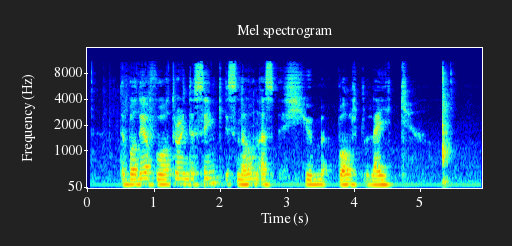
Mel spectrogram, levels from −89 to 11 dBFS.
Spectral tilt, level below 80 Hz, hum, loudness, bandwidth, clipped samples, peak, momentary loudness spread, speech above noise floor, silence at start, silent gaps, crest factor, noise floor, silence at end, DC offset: -6 dB/octave; -58 dBFS; none; -21 LUFS; 11.5 kHz; under 0.1%; -2 dBFS; 11 LU; 25 dB; 0.5 s; none; 18 dB; -45 dBFS; 0.45 s; under 0.1%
